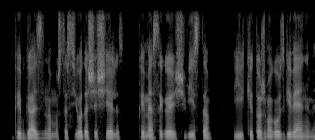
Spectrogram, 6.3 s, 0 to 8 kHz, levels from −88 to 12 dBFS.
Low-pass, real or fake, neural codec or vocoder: 7.2 kHz; real; none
